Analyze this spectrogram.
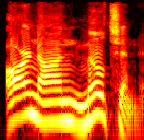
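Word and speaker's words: Arnon Milchan: Tell us all about Arnon Milchin.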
